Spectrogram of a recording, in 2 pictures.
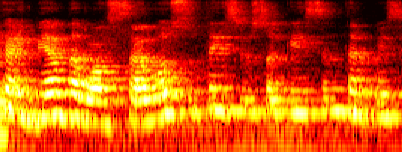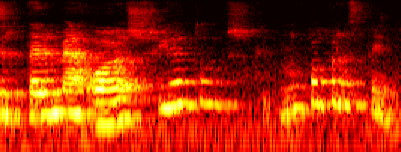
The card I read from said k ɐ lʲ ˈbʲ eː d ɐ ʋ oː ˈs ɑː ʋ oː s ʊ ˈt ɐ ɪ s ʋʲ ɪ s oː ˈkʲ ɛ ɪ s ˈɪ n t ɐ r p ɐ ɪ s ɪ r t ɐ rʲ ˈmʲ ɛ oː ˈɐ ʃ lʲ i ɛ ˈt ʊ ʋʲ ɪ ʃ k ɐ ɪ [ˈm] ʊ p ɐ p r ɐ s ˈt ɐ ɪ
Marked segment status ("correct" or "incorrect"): incorrect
